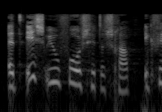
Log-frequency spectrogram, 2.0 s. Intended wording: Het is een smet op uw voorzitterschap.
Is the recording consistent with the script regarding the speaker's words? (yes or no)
no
